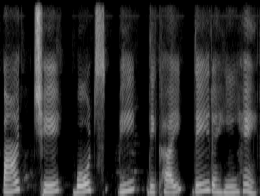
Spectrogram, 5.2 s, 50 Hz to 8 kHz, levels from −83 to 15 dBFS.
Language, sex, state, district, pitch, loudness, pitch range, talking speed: Hindi, female, Madhya Pradesh, Bhopal, 275 Hz, -21 LUFS, 250-330 Hz, 80 wpm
